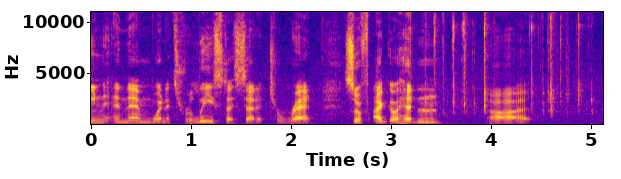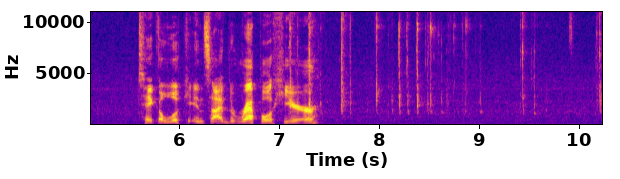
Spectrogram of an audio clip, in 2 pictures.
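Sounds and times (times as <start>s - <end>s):
speech: 0.0s - 4.6s, 5.6s - 7.5s
soft steady hum: 0.0s - 10.2s
keys pressed on a computer keyboard: 3.3s - 5.1s, 7.1s - 10.2s.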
